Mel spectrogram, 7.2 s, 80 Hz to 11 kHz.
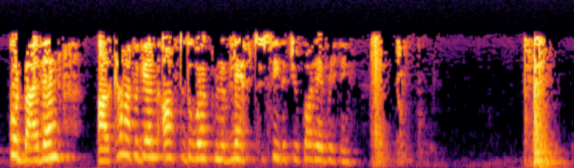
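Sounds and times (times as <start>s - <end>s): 
speech: 0.2s - 4.8s
door closing with a solid thud: 6.6s - 7.1s.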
